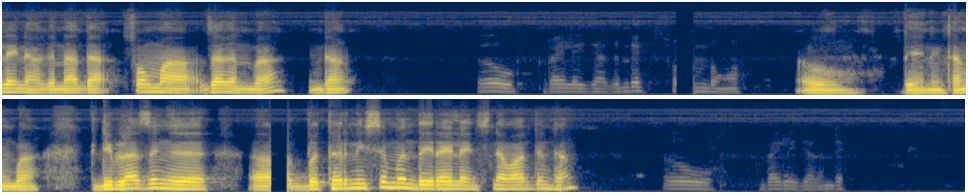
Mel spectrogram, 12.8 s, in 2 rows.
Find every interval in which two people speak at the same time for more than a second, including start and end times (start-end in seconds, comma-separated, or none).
none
